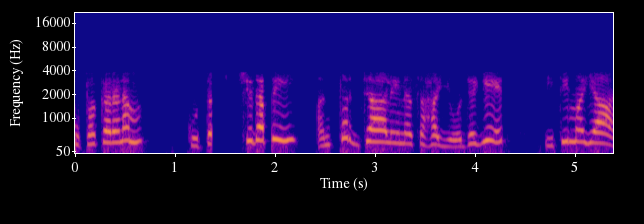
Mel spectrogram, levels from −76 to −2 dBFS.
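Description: From the start the whole clip carries a GSM full-rate codec sound: buzzy, gravelly roughness on the speech and nothing above about 4 kHz. That fits a 13 kbps coder rebuilding the vocal tract from sparse, regularly spaced pulses, which leaves the excitation coarse and grainy.

At 1.37 s there's a playback stall. The audio cuts out mid-flow for about 140 ms and resumes at 1.51 s. That's a clean gap in the output, most likely the player briefly running dry of data or getting blocked before it caught up.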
